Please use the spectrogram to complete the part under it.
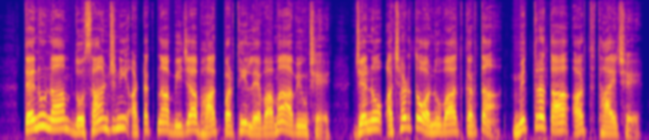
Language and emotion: Gujarati, neutral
